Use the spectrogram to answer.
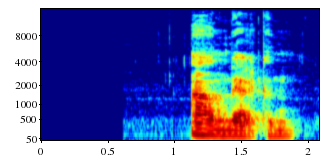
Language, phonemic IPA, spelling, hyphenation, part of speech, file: Dutch, /ˈaːnˌmɛr.kə(n)/, aanmerken, aan‧mer‧ken, verb, Nl-aanmerken.ogg
- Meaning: 1. to comment, to remark (usually suggesting criticism) 2. to label, to denote (to categorise by naming) 3. to note, to take notice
